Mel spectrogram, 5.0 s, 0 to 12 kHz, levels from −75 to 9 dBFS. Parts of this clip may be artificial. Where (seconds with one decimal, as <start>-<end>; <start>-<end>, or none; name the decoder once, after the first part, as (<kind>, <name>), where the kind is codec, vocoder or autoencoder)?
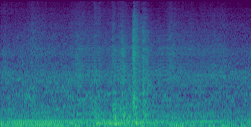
1.4-4.4 (vocoder, Vocos)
